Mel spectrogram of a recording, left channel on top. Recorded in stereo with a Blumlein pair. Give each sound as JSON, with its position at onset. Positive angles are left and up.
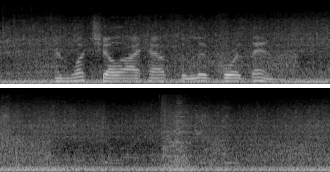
{"t": 0.5, "sound": "a man speaking", "azimuth_deg": 50}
